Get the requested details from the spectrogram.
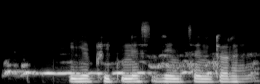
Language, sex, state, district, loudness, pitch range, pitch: Hindi, male, Bihar, Saran, -15 LUFS, 130-140 Hz, 135 Hz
